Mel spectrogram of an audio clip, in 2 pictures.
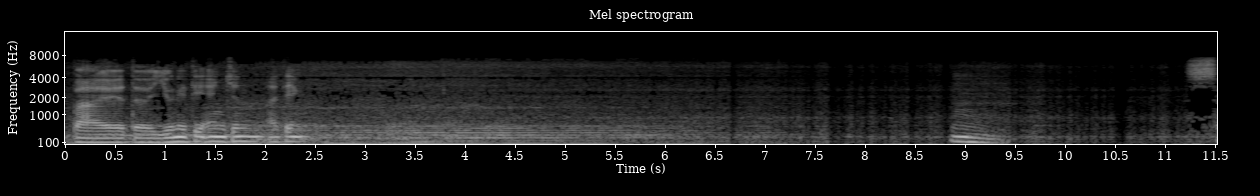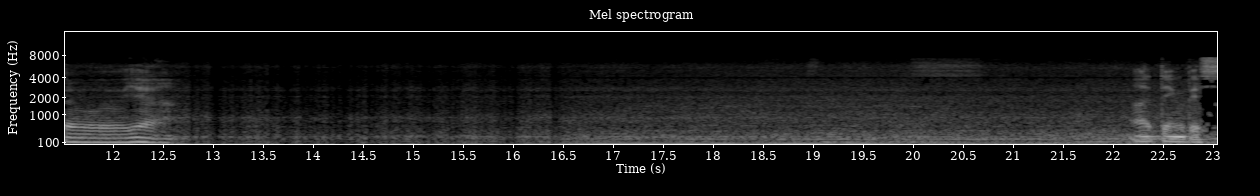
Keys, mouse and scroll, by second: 1.9 click, 3.6 click, 5.5 click, 6.7 click.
